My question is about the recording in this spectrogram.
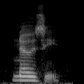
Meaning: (adjective) 1. Prying, inquisitive or curious in other’s affairs; tending to snoop or meddle 2. Having a large or elongated nose; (noun) 1. A look at something to satisfy one's curiosity 2. A nose
- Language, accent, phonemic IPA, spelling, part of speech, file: English, US, /ˈnoʊzi/, nosy, adjective / noun / verb, En-us-nosy.ogg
